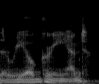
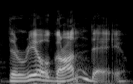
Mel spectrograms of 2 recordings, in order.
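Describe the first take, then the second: First: The name is said with a Midwestern pronunciation. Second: The name is said without a Midwestern pronunciation.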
